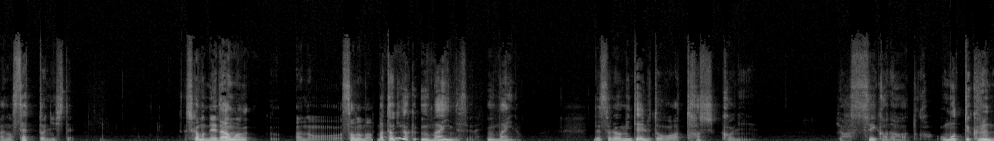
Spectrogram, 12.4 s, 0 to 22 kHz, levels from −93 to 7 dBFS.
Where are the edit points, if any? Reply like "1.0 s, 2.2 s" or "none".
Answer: 4.6 s, 6.0 s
